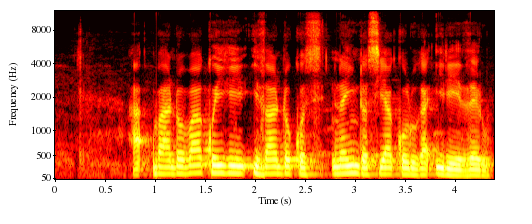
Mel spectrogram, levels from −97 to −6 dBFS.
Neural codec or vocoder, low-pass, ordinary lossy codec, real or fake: none; none; none; real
